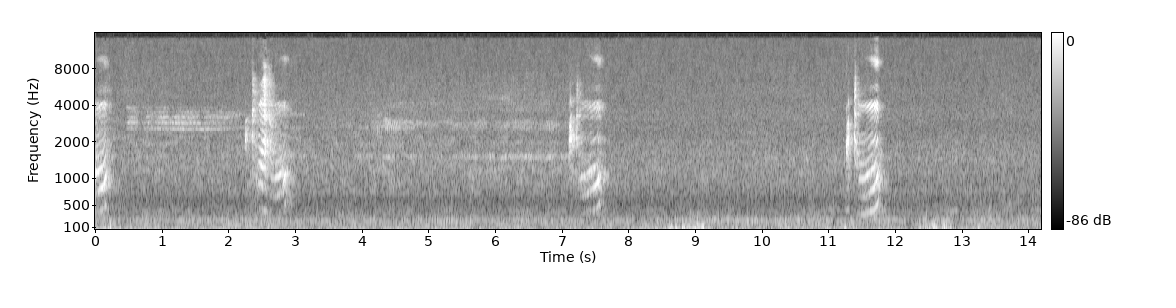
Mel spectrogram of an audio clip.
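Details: Talkative pet Alexandrine parakeet, a male, vocalizing at a mirror in Urdu and Hindi. Three harsh descending squawks come roughly every five seconds, with faint thin whistled tones between, amid quiet indoor background hum.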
